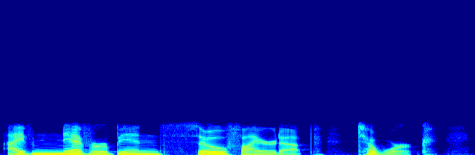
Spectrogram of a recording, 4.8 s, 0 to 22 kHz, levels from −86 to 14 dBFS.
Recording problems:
high frequencies cut off; severe; nothing above 4.5 kHz

